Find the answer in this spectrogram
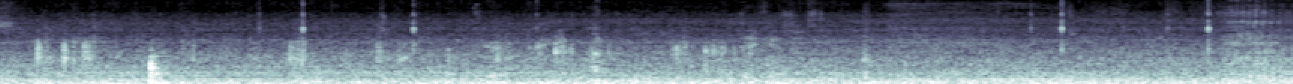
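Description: Steady low room hum with a few faint, light clicks scattered through it.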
